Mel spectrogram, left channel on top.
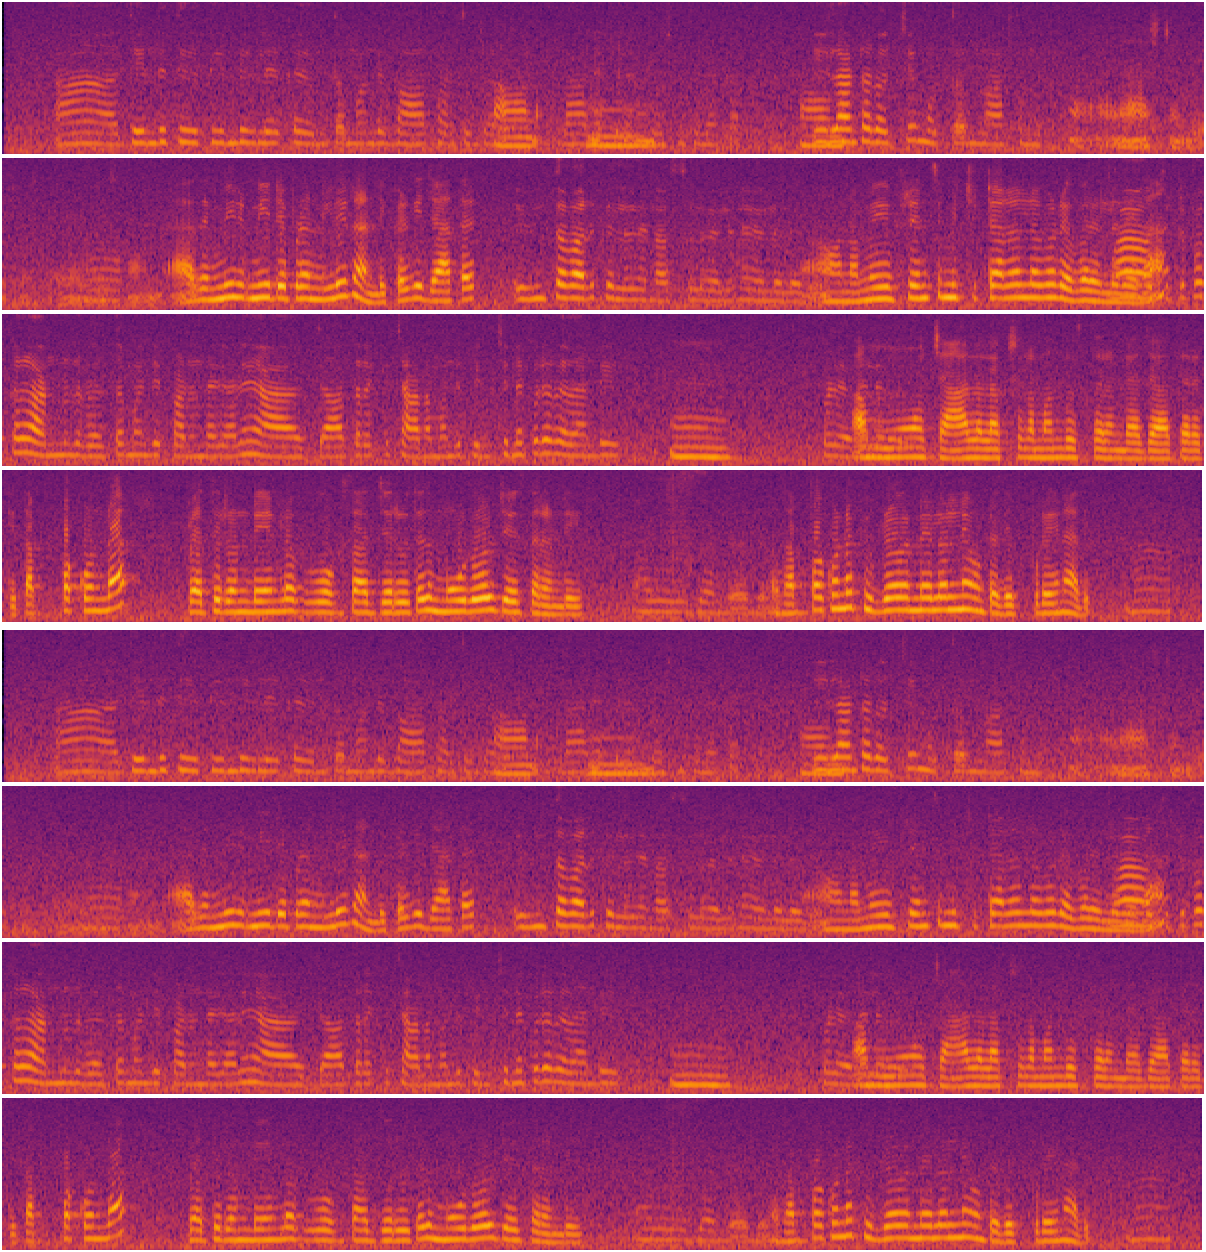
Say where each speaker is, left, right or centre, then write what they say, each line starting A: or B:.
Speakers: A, on the left; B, on the left.
A: ఆ తిండి తిండికి లేక ఎంతో మంది పా పడుతుంటారు
B: అవును
A: భార్య
B: ఉమ్
A: పిల్లలని పోషించలేక
B: అవును
A: ఇలాంటిళ్ళ వచ్చి మొత్తం నాశ
B: ఆ నాశనం చేసేస్తాది ఏం
A: ఆ
B: చేస్తామండి అదే మీరు మీరు ఎప్పుడైనా ఎల్లిర్రా అండి ఇక్కడికి జా
A: ఇంతవరకు వెళ్ళలేను అసలు వెళ్ళినా వెళ్ళలేదు
B: అవునా మీ ఫ్రెండ్స్ మీ చుట్టాలలో కూడా ఎవరు వెళ్ళలేదా
A: ఆ చుట్టుపక్కల అన్న వెళ్తామని చెప్పి అనిండ గాని ఆ జా తరకి చాలా మంది పిల్ చిన్న పిల్లలు కదన్
B: మ్మ్
A: వెళ్ళలేదు
B: అమ్మో చాలా లక్షల మంది వస్తారండి ఆ జాతరకి తప్ ప్పకుండా ప్రతి రెండేండ్లకి ఒకసారి జరుగుతుంది మూడు రోజులు చేస్తారండి
A: అదే రీజన్ అండి అదే ఆ
B: తప్పకుండా ఫిబ్రవరి నెలల్నే ఉంటది ఎప్పుడైనా అది
A: ఆ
